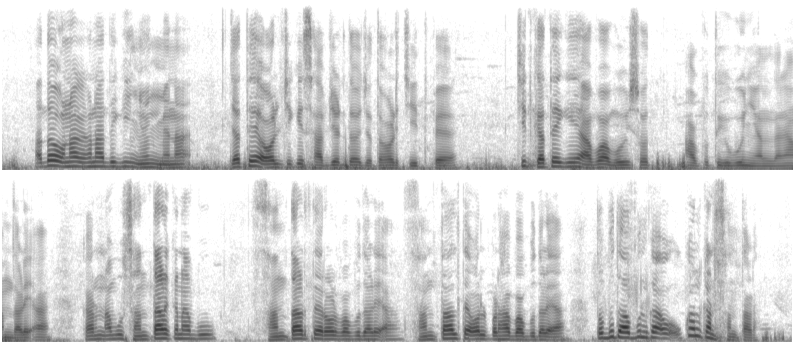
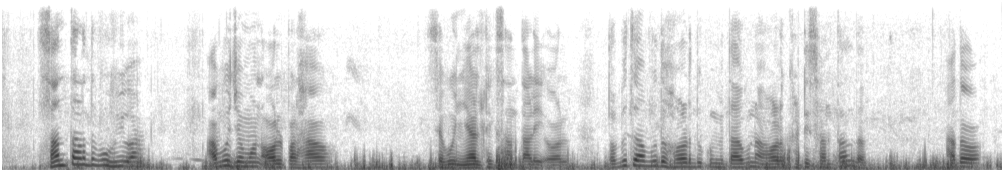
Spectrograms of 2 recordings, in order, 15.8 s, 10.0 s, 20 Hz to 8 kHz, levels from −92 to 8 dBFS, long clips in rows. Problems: background sounds at intervals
